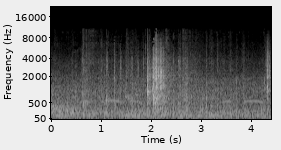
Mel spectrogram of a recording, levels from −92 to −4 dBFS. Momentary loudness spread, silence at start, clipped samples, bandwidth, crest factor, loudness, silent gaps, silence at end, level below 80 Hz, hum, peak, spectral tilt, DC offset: 16 LU; 0 s; under 0.1%; 11.5 kHz; 32 dB; -36 LUFS; none; 0 s; -58 dBFS; none; -6 dBFS; -4 dB/octave; under 0.1%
